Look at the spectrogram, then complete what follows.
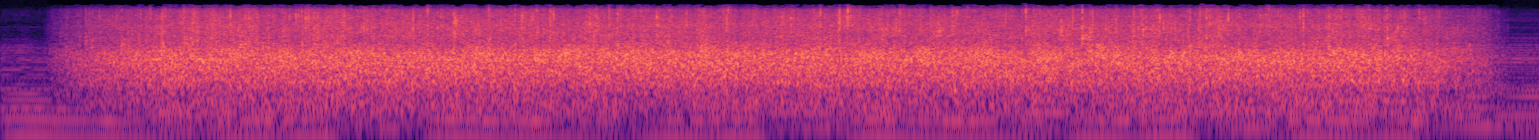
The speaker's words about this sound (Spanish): Y también con una conmovedora ovación en Múnich a su esposa Julia, su compañera de lucha hasta el último momento.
